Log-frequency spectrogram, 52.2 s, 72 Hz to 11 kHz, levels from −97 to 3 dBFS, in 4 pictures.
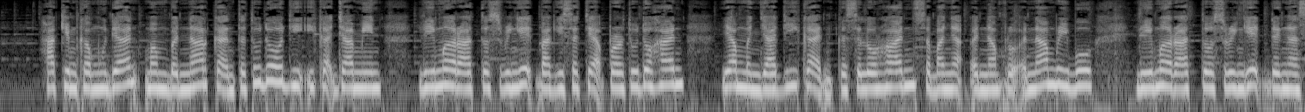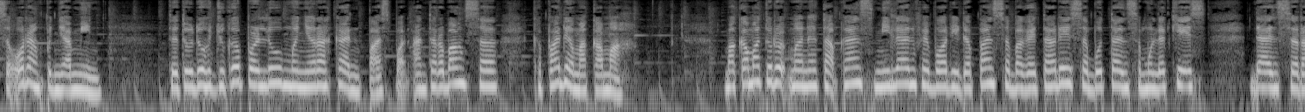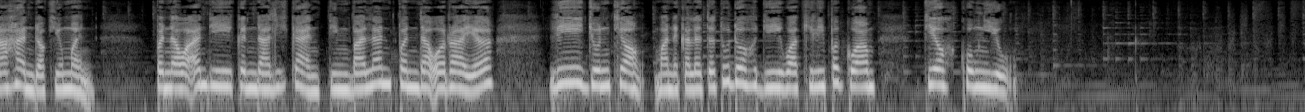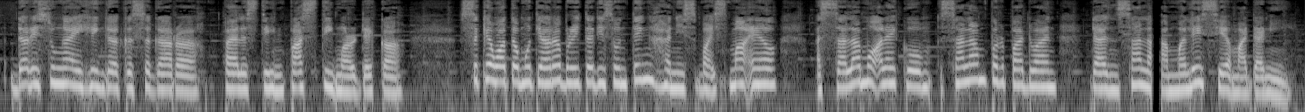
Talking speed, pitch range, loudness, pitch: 90 wpm, 205-245 Hz, -24 LUFS, 220 Hz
